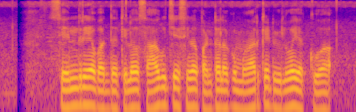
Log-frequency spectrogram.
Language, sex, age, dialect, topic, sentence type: Telugu, male, 25-30, Central/Coastal, agriculture, statement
